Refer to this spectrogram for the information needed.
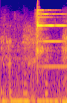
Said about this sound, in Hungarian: Nyomd már meg a csengőt, Erik.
